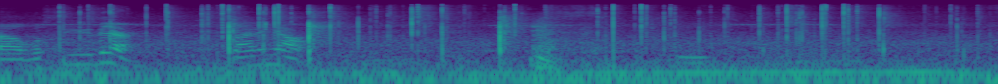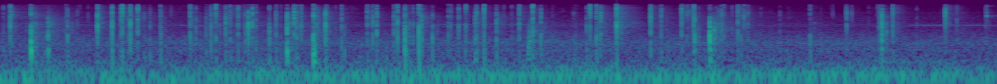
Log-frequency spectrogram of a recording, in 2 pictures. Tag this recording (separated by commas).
fire crackling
